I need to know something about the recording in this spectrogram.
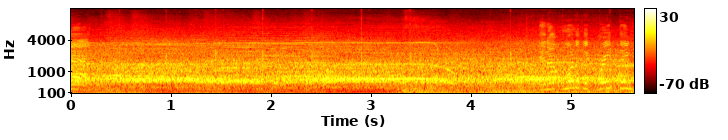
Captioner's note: crowd cheering and chanting continues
